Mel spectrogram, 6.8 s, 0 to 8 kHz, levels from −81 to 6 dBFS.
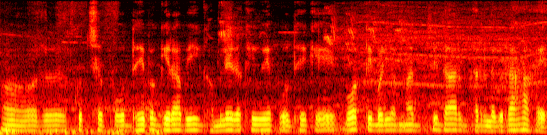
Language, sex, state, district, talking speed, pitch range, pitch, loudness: Hindi, male, Rajasthan, Barmer, 150 wpm, 110-120 Hz, 115 Hz, -18 LUFS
